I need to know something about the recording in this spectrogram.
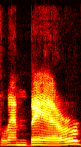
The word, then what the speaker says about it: Lambert: first thought was Christopher Lambert of course he probably pronounces it all fruity like lamb bear but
